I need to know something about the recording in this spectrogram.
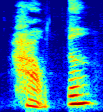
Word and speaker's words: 好的: But if you want your tone to sound warmer and more polite, you can say 好的，好的 Here, 的的 is pronounced in a neutral tone, short and light, which softens your tone and makes the whole sentence sound more natural and pleasant.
